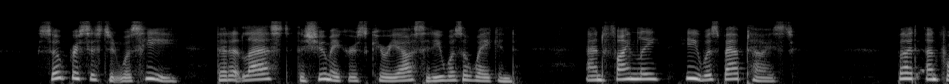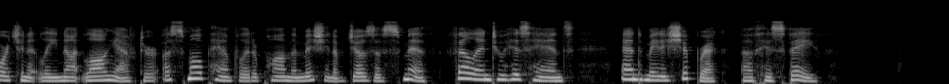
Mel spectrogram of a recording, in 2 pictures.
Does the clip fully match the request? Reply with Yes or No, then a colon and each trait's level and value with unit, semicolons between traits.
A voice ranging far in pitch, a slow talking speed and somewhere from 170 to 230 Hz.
Yes: wide, 6.0 semitones; slow, 130 wpm; high, 190 Hz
